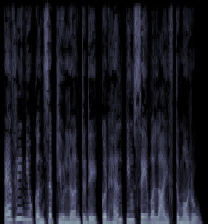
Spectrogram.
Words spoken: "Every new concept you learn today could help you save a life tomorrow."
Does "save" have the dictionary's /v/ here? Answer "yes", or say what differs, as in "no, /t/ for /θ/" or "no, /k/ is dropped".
yes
